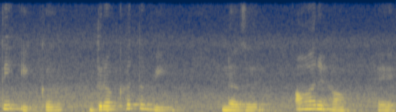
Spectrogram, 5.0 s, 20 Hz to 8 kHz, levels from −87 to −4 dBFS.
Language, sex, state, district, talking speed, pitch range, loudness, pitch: Punjabi, female, Punjab, Kapurthala, 95 wpm, 200-270 Hz, -19 LUFS, 215 Hz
